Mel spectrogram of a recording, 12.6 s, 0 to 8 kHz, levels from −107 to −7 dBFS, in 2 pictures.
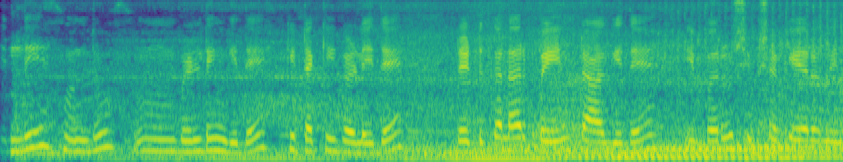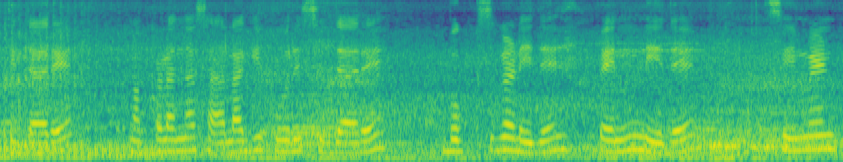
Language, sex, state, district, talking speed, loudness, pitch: Kannada, female, Karnataka, Gulbarga, 105 wpm, -16 LUFS, 210 Hz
